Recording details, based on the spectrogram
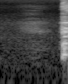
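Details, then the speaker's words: An adult announces an imminent sneeze after being fine for eight minutes: soft intake of breath, then a sudden loud explosive burst cut off abruptly; a sneeze. "been fine for eight minutes and then I decide to sneeze me hold on I'm gonna sneeze"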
